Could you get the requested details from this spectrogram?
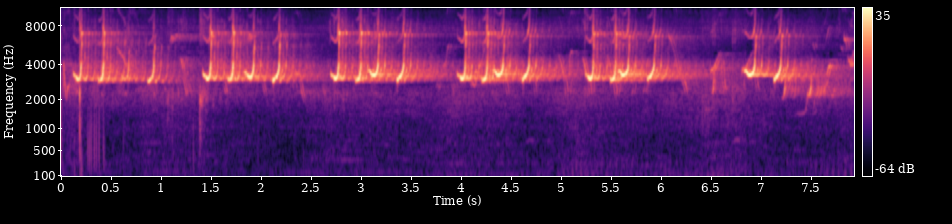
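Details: Rain quail calling early in the morning: high, metallic double and triple notes, repeated in quick bursts about every second and a half throughout, with quiet background.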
